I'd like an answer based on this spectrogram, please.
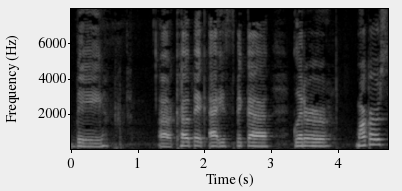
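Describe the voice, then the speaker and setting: The speaker is a woman. She talks with a Southern US accent. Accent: Southern US, country. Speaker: art supply reviewer. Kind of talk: live stream tutorial. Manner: casual, chatty.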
